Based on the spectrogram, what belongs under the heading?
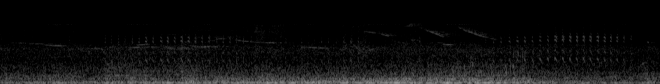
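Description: Birds calling with short falling whistles, several quick steep ones near the middle, over a steady pulsing trill and a low rumble.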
